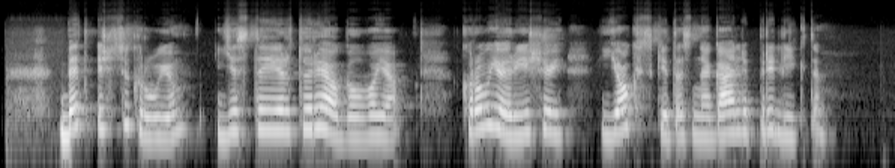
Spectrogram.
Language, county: Lithuanian, Vilnius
